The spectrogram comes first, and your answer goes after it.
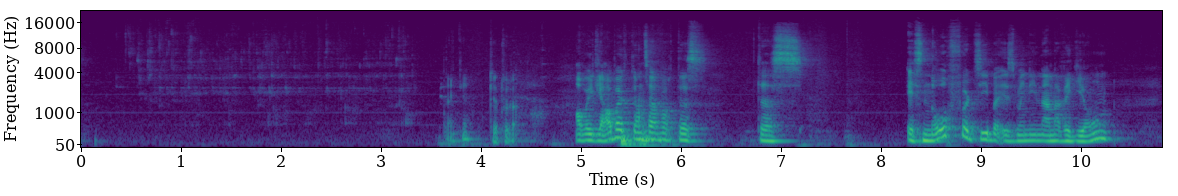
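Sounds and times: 
mixed drink pouring into a glass: 0:00.3 - 0:03.4
speech: 0:03.6 - 0:07.3, 0:08.2 - 0:10.4.

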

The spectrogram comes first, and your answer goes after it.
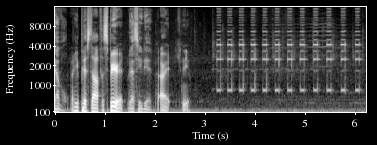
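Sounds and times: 
speech: 0:00.0 - 0:02.8
low hum: 0:00.0 - 0:06.2
electronic detector beeping: 0:03.2 - 0:06.2.

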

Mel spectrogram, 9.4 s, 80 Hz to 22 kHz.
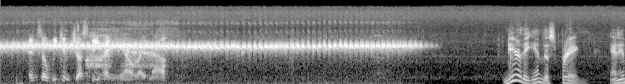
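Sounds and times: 
frog calling in rapid chugging pulses: 0:00.0 - 0:06.6
speech: 0:00.6 - 0:02.8, 0:07.6 - 0:09.3.

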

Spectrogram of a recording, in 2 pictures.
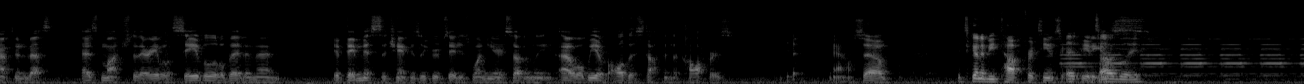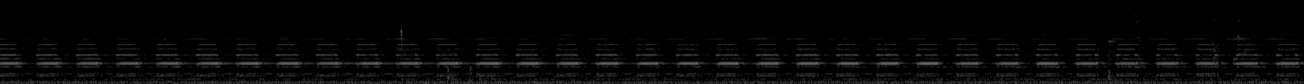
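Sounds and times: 
speech: 0:00.0 - 0:09.0, 0:09.6 - 0:11.6
car horn or alarm pulsing outside: 0:10.6 - 0:26.0.

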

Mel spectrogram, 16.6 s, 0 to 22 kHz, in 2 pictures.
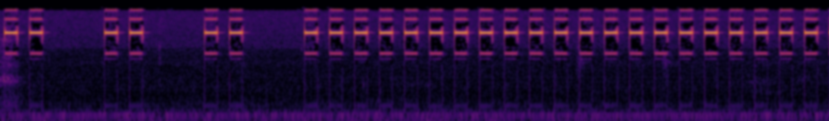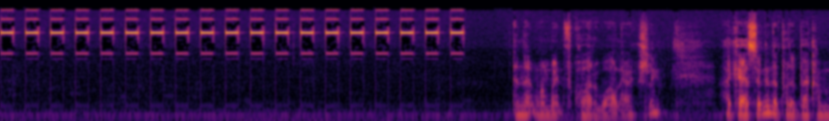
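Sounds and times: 
digital alarm clock beeping in sharp high-pitched bursts: 0:00.0 - 0:02.4, 0:03.0 - 0:13.0
low hum: 0:00.0 - 0:16.5
speech: 0:13.4 - 0:16.5.

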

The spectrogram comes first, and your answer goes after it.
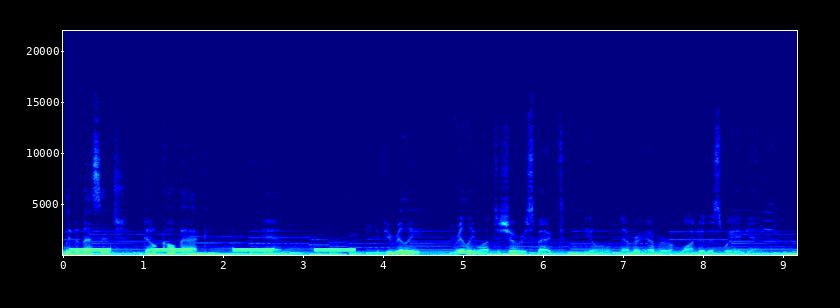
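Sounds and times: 
seagull calling on a beach: 0:00.0 - 0:02.6
speech: 0:00.0 - 0:09.0.

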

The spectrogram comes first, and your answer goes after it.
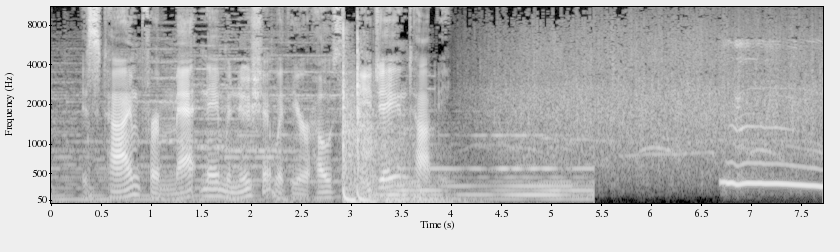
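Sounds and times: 
speech: 0:00.3 - 0:04.0
crowd applause: 0:04.4 - 0:07.7.

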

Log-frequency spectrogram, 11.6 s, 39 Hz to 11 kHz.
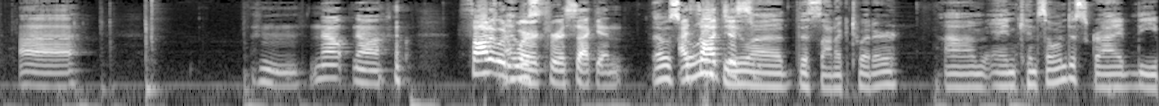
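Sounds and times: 
speech: 0:00.2 - 0:00.9, 0:02.6 - 0:11.5
computer keyboard keystrokes: 0:01.0 - 0:01.7.

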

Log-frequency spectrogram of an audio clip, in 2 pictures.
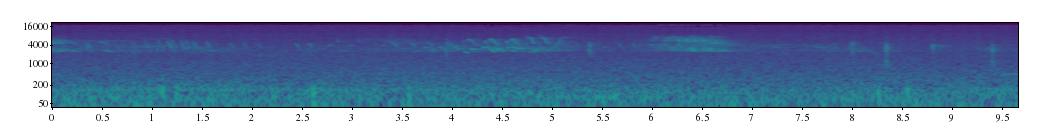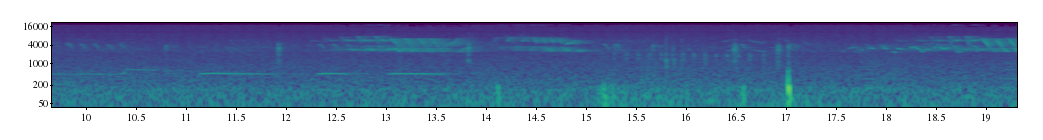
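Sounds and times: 
scattered bird chirps: 0:00.0 - 0:19.3
mourning dove cooing: 0:09.5 - 0:12.6.

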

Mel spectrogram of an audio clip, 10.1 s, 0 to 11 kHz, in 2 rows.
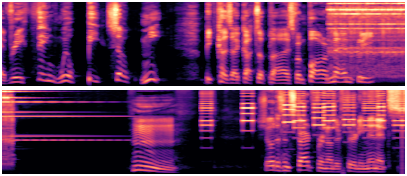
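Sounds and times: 
speech: 0:00.0 - 0:05.0, 0:06.7 - 0:07.4, 0:08.4 - 0:10.0
telephone ringing: 0:04.1 - 0:06.8, 0:07.6 - 0:10.0.

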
